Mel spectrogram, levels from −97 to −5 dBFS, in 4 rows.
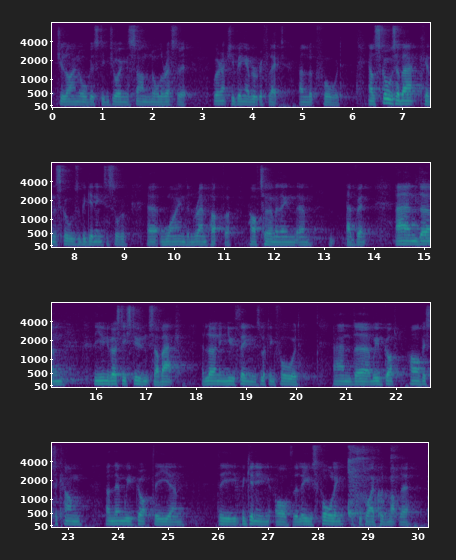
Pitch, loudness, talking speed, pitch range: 100 Hz, -55 LUFS, 170 wpm, 95-110 Hz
